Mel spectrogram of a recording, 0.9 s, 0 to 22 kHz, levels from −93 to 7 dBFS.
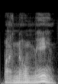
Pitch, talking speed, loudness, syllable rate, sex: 95 Hz, 205 wpm, -17 LUFS, 3.9 syllables/s, male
